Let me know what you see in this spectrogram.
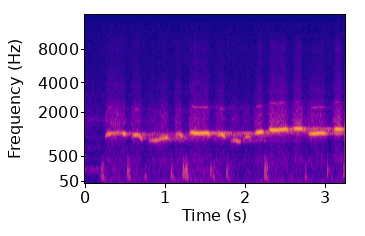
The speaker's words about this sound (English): Oh, you nasty, impudent jade, oh, what makes you whistle now? Well, I'd rather whistle for a man than either sheep or cow.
